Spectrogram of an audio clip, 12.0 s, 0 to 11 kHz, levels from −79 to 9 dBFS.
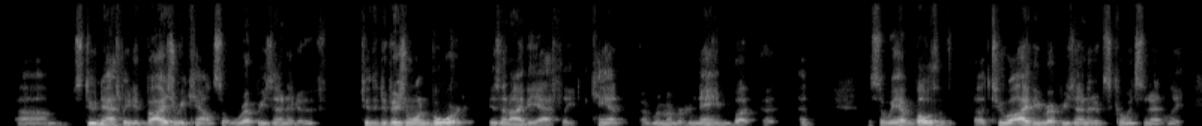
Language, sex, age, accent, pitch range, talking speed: English, male, 50-69, American, 105-145 Hz, 145 wpm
